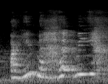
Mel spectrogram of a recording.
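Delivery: high-pitched, playfully guilty question; mock sheepish. Acting out sheepish text after ditching.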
